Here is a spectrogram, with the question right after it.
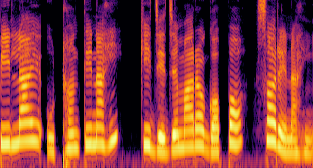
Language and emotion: Odia, neutral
